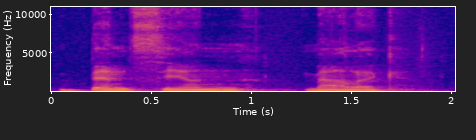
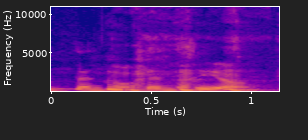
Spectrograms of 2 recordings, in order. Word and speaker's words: Bencion Malik: Well, how did Zadie, whose full name was, let's see if I can say this right, Bencion Malik, did I do okay? – Correct. – Okay. – You did fine. Bencion.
